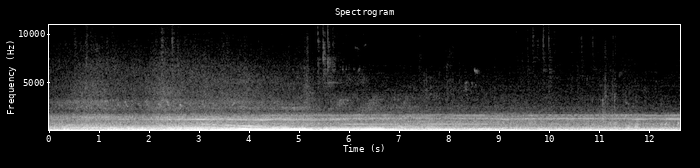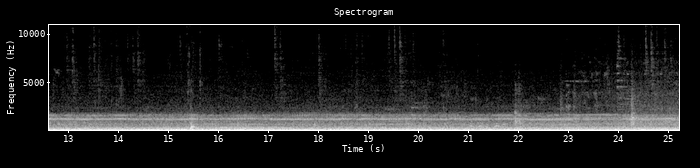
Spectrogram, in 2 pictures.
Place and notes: At the tram stop, cold and windy, the wires aboves start moving one against another.
PCM-M10 internal microphones.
